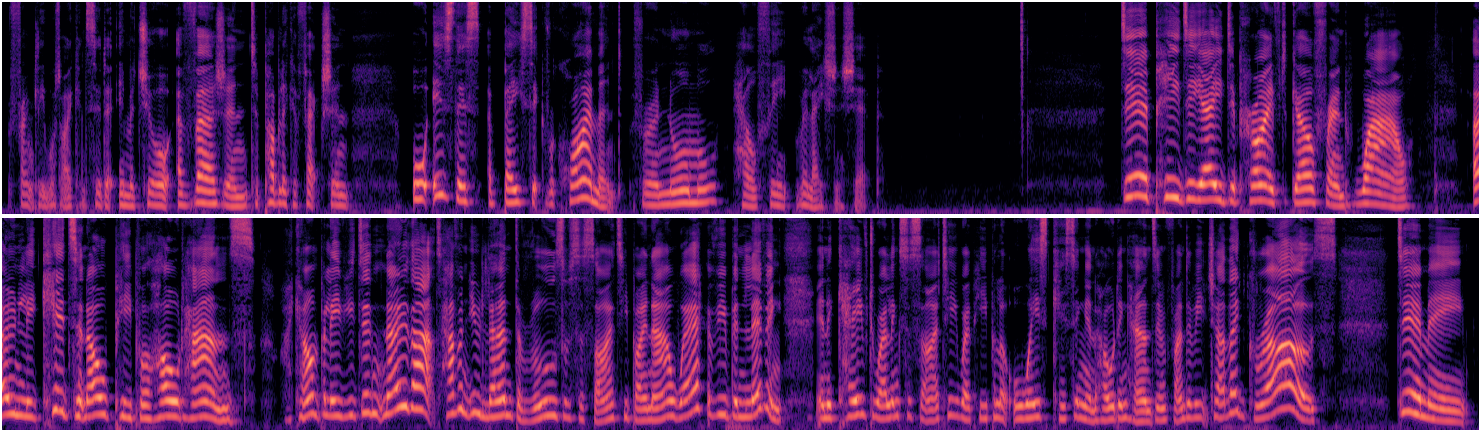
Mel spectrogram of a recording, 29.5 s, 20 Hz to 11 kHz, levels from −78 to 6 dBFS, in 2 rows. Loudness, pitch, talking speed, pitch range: -18 LUFS, 205 Hz, 150 wpm, 170-245 Hz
